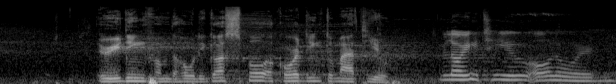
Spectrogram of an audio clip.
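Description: A man reads aloud into a microphone in an echoing hall.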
